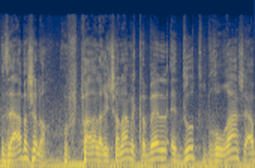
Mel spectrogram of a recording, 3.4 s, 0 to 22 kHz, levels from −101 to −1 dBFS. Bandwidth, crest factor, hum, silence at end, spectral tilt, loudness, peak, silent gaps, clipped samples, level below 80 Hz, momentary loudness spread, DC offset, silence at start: 11 kHz; 14 dB; none; 0 s; -6.5 dB/octave; -17 LUFS; -2 dBFS; none; under 0.1%; -24 dBFS; 4 LU; under 0.1%; 0 s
